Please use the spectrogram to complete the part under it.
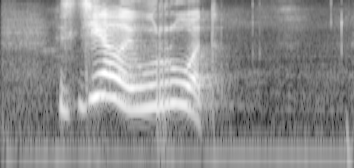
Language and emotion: Russian, angry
